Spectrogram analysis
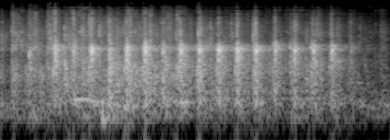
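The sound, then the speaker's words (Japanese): A small audience at a Christian retreat claps steadily to welcome a speaker, with many overlapping hand claps forming a dense, even patter that holds at moderate loudness throughout, with no voices. “拍手を持って先生を迎えしたいと思います。”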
